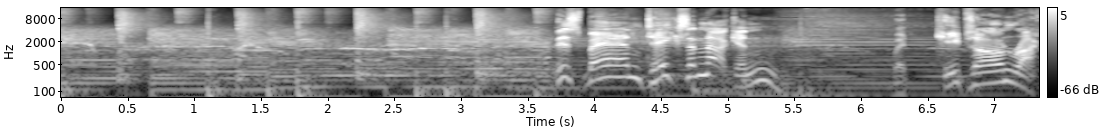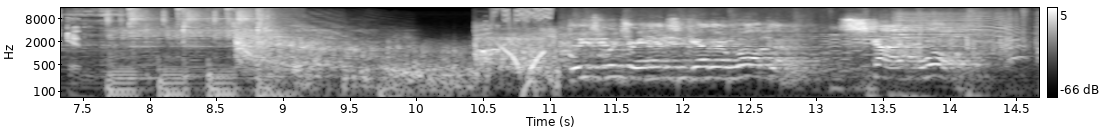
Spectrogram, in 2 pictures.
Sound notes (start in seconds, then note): 0.0 upbeat music; 8.6 lightning cracks; 13.0 audience applauds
